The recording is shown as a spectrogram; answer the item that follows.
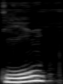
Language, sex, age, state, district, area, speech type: Nepali, male, 45-60, West Bengal, Kalimpong, rural, read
